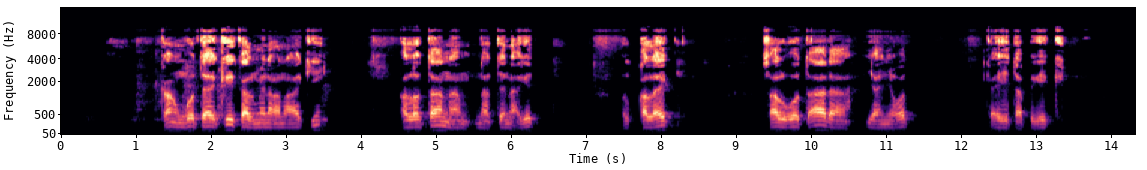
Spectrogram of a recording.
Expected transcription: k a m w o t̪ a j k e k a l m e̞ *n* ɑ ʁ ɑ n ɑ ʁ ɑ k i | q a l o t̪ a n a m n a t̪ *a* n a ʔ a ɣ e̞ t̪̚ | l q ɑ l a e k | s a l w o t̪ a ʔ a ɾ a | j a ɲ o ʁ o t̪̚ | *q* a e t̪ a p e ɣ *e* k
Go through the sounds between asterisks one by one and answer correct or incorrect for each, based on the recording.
correct, incorrect, incorrect, correct

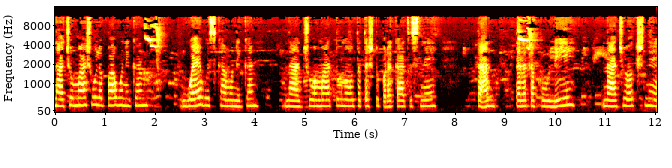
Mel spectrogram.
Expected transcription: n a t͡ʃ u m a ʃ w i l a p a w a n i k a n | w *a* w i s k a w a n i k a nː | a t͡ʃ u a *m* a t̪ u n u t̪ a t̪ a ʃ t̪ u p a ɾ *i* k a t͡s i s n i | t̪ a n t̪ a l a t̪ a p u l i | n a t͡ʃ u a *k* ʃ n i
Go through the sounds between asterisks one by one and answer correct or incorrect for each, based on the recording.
incorrect, correct, incorrect, correct

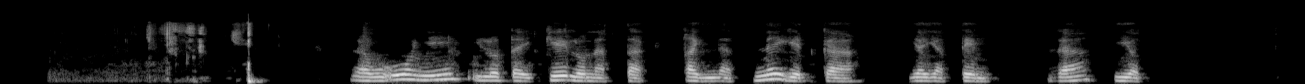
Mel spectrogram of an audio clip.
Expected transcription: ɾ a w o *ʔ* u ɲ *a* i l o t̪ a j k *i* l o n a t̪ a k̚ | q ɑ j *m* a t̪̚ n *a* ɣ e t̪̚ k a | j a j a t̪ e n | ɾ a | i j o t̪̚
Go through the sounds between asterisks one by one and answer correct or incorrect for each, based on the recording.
correct, incorrect, incorrect, incorrect, incorrect

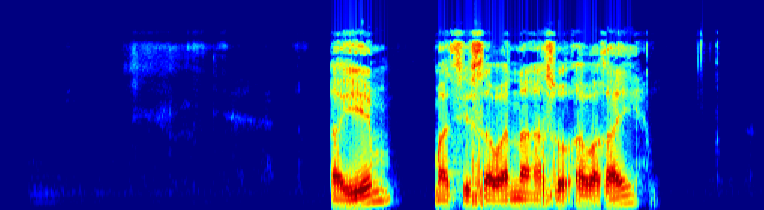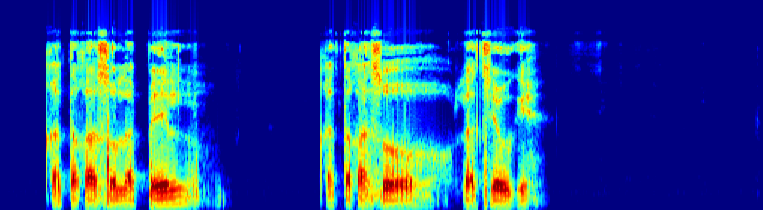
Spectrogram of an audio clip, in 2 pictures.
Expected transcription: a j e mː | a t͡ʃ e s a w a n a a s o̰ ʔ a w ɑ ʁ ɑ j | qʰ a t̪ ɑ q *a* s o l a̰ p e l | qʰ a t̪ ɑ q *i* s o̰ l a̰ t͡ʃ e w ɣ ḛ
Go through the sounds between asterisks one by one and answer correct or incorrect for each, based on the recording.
correct, incorrect

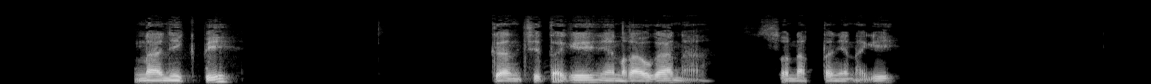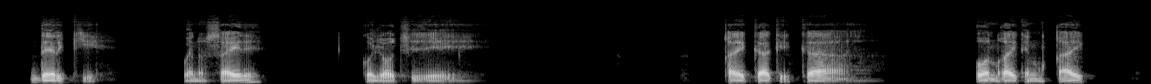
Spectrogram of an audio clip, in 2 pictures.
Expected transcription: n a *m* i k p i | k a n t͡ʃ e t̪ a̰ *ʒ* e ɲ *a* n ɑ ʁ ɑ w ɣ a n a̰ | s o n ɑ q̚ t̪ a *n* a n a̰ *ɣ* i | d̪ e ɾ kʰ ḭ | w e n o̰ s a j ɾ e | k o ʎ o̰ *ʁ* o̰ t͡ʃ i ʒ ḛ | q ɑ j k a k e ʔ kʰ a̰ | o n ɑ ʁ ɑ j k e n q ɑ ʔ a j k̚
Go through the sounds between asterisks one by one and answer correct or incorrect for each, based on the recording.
incorrect, incorrect, correct, incorrect, correct, correct

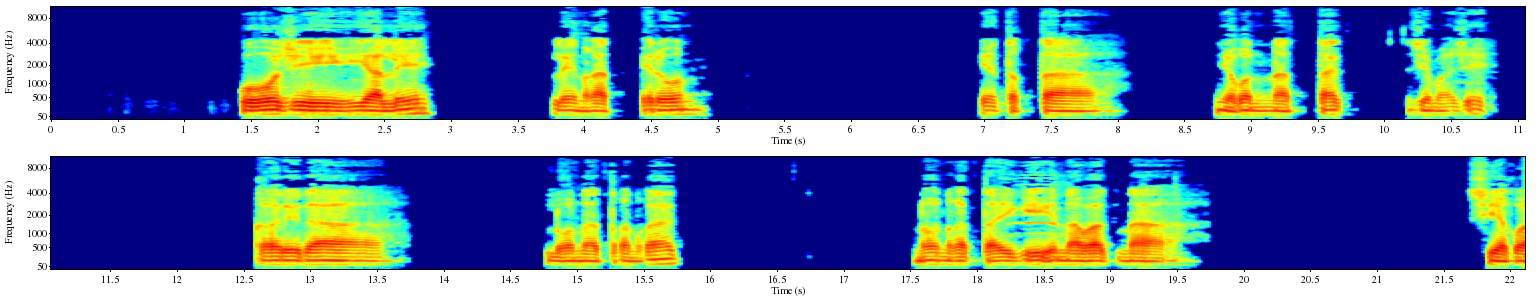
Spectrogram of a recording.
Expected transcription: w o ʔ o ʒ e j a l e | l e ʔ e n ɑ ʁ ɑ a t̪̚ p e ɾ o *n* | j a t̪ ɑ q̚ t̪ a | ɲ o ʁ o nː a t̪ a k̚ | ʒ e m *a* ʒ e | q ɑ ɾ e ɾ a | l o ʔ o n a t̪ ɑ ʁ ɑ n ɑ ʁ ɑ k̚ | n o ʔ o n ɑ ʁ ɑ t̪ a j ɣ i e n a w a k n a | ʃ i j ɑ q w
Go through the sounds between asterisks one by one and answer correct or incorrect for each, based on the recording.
correct, correct

